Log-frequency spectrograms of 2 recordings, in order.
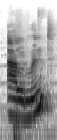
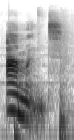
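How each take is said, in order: First: The L sound is pronounced. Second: The L sound is silent. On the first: The speaker calls it wrong. "It's not almond" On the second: The speaker calls it right. "it's almond. L should be silent"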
